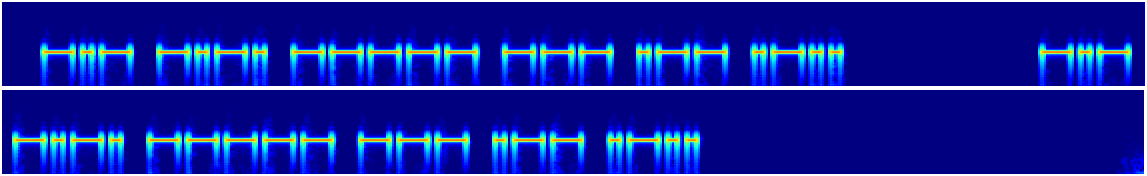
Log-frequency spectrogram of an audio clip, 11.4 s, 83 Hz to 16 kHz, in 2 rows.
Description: Morse code, heard as a keyed tone, about 25 wpm, 700 Hz. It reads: KC0OWL KC0OWL
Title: USA Call Signs - 6 Characters - Repeated 3x - 25wpm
